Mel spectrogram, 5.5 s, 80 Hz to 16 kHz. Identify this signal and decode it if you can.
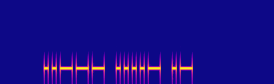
Morse code, heard as a keyed tone, about 15 wpm, 700 Hz. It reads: 24A
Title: Common Cut Numbers - 3-Digit 15wpm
